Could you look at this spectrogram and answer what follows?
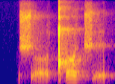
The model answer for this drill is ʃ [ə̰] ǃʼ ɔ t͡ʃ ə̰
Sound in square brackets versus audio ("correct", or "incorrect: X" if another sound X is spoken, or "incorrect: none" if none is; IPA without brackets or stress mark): incorrect: ɔ̰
